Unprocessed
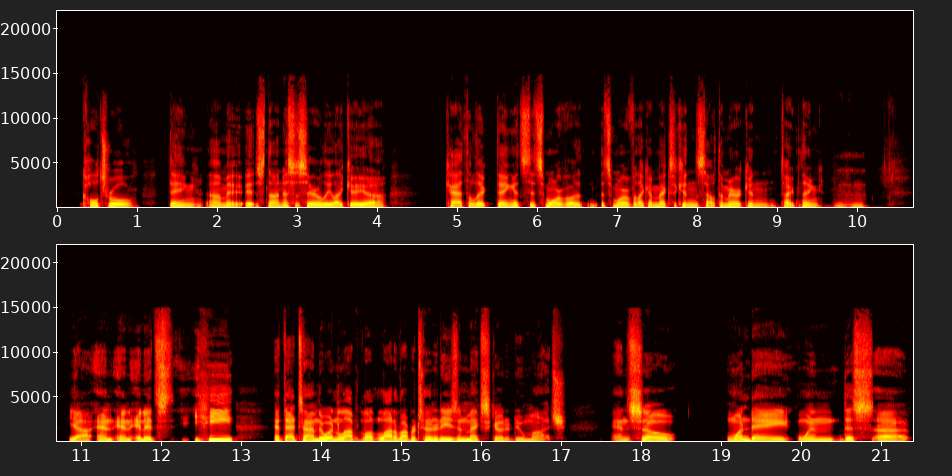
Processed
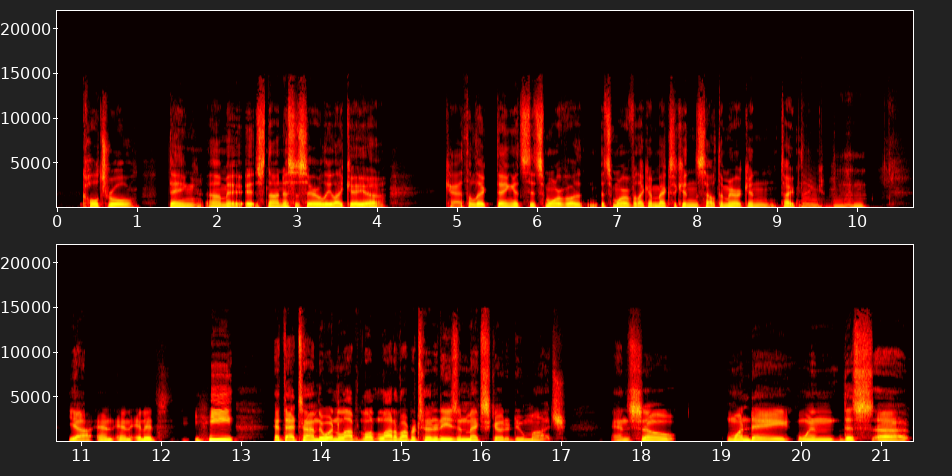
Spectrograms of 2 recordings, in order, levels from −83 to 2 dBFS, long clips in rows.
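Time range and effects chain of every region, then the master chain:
4–5.06 bell 2200 Hz +10 dB 0.71 oct + compressor 1.5:1, threshold -49 dBFS
9.31–9.97 compressor 4:1, threshold -42 dBFS + sample leveller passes 3
11.05–12.64 LPF 1300 Hz + three-band expander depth 40%
16.47–20.14 LPF 3100 Hz 6 dB/oct + bell 480 Hz -5.5 dB 0.33 oct
whole clip: dry

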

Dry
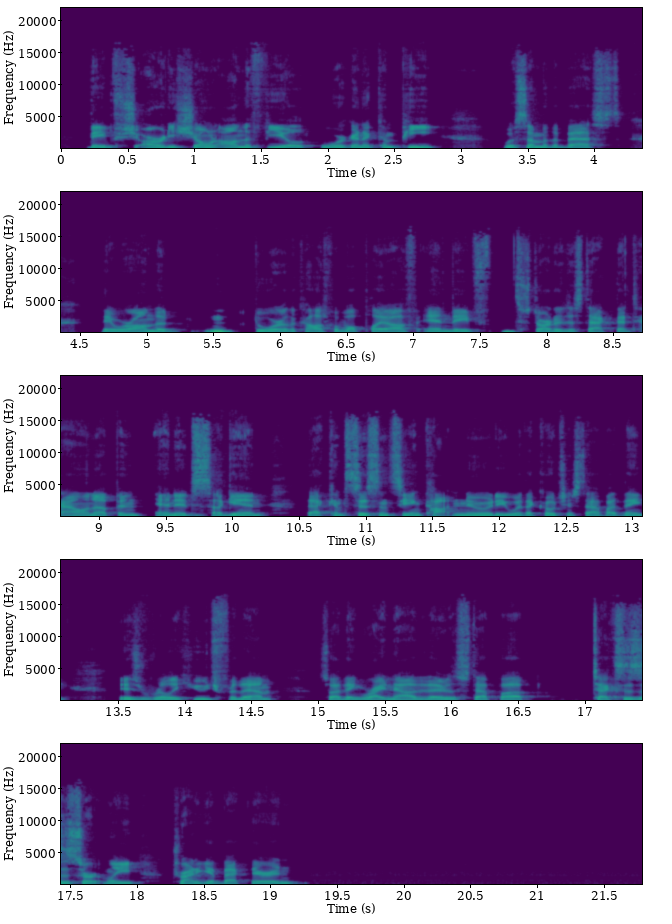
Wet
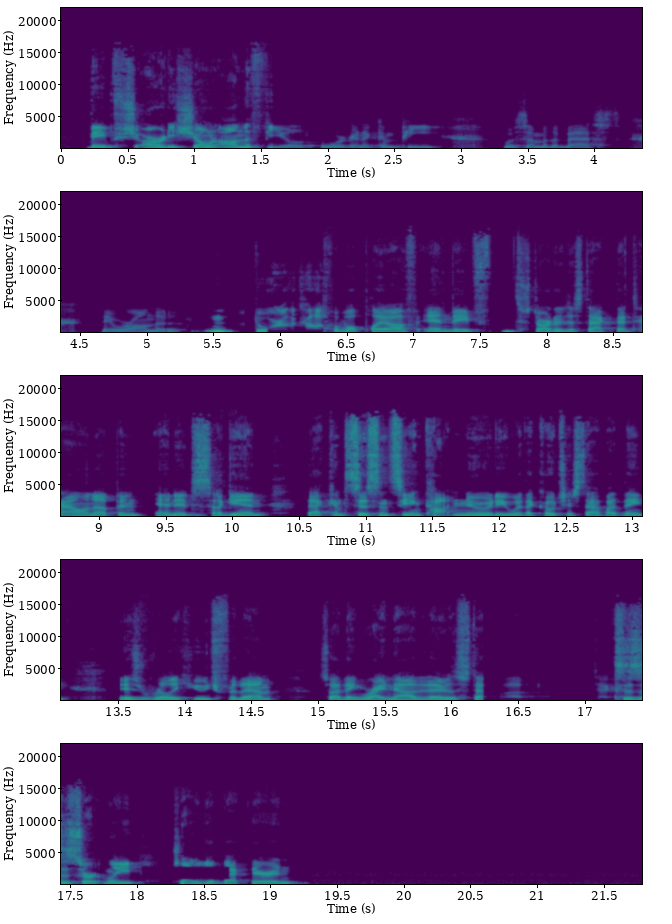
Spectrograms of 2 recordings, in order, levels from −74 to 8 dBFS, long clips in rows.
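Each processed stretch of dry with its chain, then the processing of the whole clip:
1.59–5.17 LPF 3600 Hz 24 dB/oct + compressor, threshold -39 dBFS
5.91–6.34 elliptic band-pass 1100–8700 Hz, stop band 50 dB + high shelf 4700 Hz +10.5 dB
7.64–9.75 high shelf 4400 Hz -5 dB + mismatched tape noise reduction decoder only
10.89–12.94 high shelf 8400 Hz +10 dB + notch 1200 Hz, Q 20
16.24–17.24 Bessel high-pass 790 Hz, order 8 + auto swell 0.484 s
18.04–18.71 brick-wall FIR band-stop 690–2900 Hz + dynamic EQ 3300 Hz, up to +7 dB, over -54 dBFS, Q 1.2
whole clip: dry

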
